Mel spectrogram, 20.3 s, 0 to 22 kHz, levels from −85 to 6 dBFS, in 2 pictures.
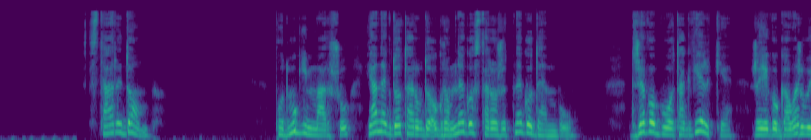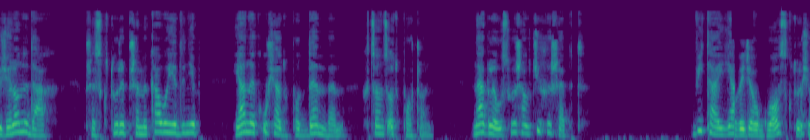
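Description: Five brief bursts of damaged data in a compressed stream occur at 9.94–10.00 s, 12.59–12.65 s, 15.51–15.56 s, 19.28–19.32 s and 20.11–20.18 s, each about 50–60 ms. Corrupted bytes make the decoder misread frames and lose sync until it finds the next frame header, producing a chirp, squawk, click or short hole.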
